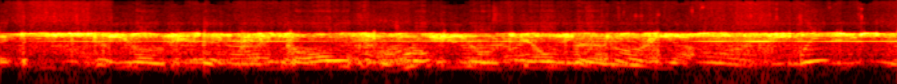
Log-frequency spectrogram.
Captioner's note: radio static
